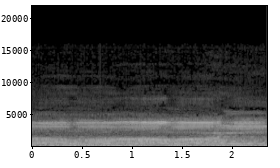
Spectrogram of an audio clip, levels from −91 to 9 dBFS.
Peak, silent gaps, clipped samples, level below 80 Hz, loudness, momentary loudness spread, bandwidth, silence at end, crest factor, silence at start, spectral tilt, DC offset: -10 dBFS; none; under 0.1%; -42 dBFS; -24 LUFS; 3 LU; 13.5 kHz; 0 s; 14 dB; 0 s; -5 dB/octave; under 0.1%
